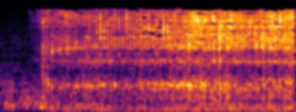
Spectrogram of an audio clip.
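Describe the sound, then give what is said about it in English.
A fat man, the keeper, snoring in the corner among cages marked property of the Mumbai Circus: one long, rough, rumbling breath that holds steady for its whole length, loud and alone with no talking. “And that's a fat man snoring in the corner.”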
